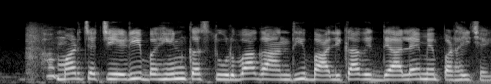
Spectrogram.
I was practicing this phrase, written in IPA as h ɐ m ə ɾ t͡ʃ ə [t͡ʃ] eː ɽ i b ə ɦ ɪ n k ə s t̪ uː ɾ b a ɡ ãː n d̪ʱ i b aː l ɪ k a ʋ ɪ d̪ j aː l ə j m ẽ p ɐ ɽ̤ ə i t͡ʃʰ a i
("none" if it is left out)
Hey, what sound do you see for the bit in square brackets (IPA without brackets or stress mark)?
t͡ʃ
